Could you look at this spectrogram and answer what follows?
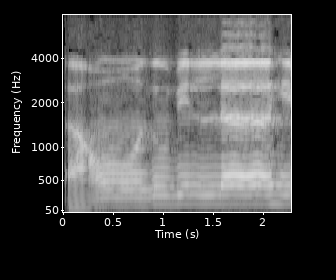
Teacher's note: A'udzu billahi di hujung lidah. Lafaz jalalah dibaca nipis, dua harakat.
